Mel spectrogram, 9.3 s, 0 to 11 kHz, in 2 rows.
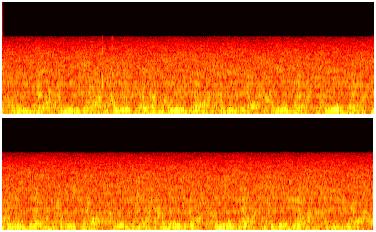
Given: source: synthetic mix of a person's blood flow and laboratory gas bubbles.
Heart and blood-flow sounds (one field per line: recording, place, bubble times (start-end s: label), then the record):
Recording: Doppler ultrasound of blood flow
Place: precordium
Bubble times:
1.23-1.64 s: bubbles
1.69-1.95 s: bubbles
From the record:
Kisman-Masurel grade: 211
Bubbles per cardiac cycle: several, 3 to 8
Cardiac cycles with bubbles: 1 to 10%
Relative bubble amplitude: barely perceptible (0.100 to 0.250)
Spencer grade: 1 (occasional bubble signal discernible with the cardiac motion signal, with majority of cardiac periods free of bubbles)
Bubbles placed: anywhere in the cardiac cycle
